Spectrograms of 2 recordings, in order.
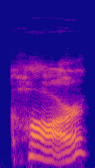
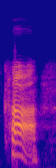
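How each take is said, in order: First: The r after the vowel is pronounced. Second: The r is dropped, New England style.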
